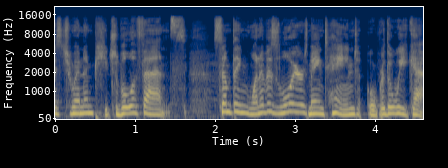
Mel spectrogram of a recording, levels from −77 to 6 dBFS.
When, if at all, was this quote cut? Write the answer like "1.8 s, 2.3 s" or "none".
3.2 s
